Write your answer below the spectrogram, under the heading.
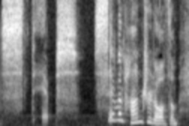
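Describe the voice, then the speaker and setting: This is a woman with an Australian accent and a somewhat breathy voice. The recording is very clean with a silent background and has a dry, close sound with no echo. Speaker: professor. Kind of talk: interview.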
